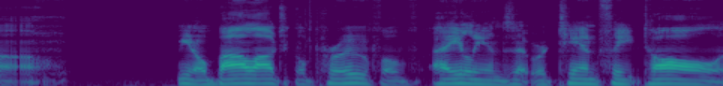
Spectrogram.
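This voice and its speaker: A man talks at a moderate pace with a fairly low pitch and fairly even intonation. The recording is very clean, with total silence behind him. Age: 60s. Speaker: religious vlogger. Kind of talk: casual monologue. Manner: halting.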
